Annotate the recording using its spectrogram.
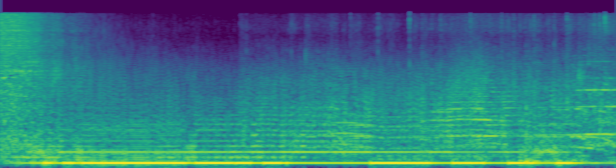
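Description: A single low note from the rock band's amplified instruments held and ringing out at the end of the song, swelling and dipping in loudness, with the drums stopped.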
